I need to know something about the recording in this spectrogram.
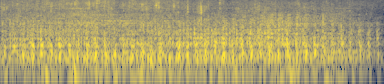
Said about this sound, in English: and five helicopters working aerial firefighting, but concerns of boats getting in the way while helicopter buckets tried to collect water.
